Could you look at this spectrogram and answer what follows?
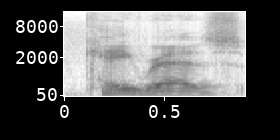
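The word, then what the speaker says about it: Keres: The K-res rates, I'm pretty much certain that's a literal pronunciation of these guys.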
